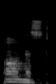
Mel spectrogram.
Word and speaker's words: honest: Here we don't pronounce H sound. Hest. We don't pronounce. We say honest.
